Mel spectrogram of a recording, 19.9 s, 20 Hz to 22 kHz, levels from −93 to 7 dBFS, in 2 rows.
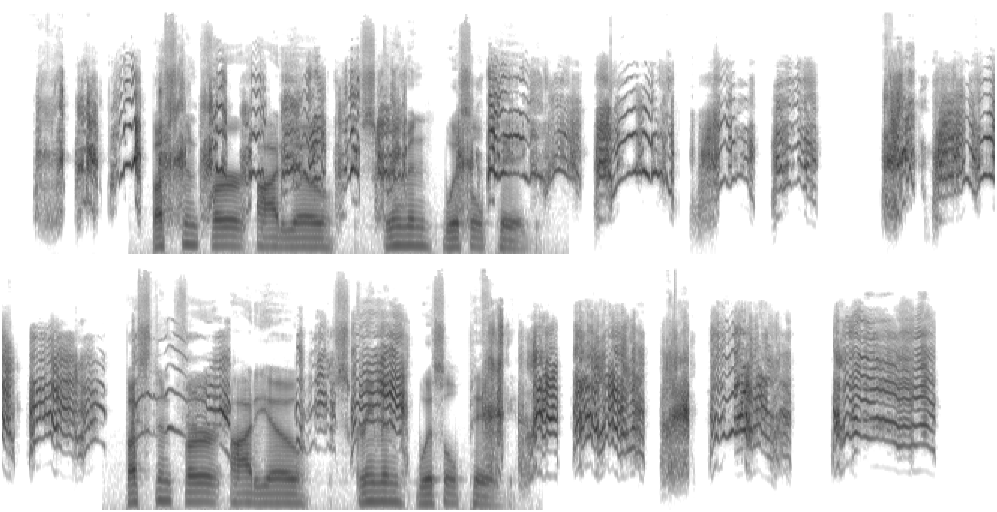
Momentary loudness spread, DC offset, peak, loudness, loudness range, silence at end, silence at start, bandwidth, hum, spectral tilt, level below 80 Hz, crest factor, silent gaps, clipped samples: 12 LU; under 0.1%; -2 dBFS; -20 LUFS; 5 LU; 0.6 s; 0.35 s; 18.5 kHz; none; -1 dB/octave; -64 dBFS; 20 dB; 8.28-8.71 s, 17.92-18.19 s; under 0.1%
